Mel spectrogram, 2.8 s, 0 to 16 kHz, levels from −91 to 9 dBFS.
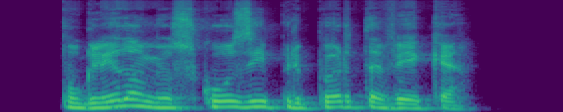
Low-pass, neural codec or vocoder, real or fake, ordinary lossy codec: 14.4 kHz; none; real; Opus, 32 kbps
